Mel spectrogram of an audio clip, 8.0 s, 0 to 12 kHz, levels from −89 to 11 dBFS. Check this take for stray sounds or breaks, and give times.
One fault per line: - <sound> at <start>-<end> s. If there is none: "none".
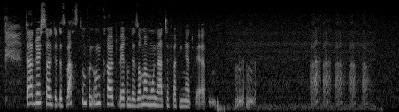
- laugh at 4.7-5.1 s
- laugh at 6.2-7.4 s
